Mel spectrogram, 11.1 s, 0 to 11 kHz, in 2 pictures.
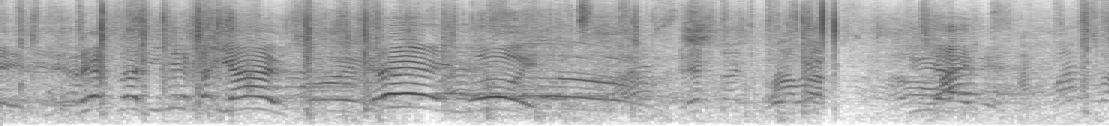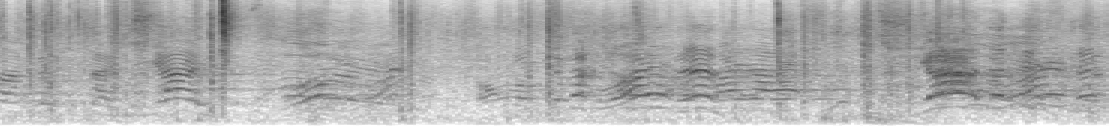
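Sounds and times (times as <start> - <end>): people shouting instructions: 10.1 - 11.0.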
